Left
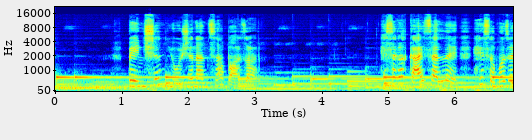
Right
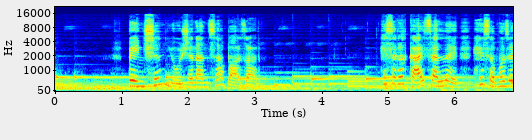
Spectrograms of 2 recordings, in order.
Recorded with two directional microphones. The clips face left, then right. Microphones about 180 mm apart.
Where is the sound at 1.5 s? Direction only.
25° right (ahead or behind).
